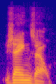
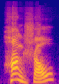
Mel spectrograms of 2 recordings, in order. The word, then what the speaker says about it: Hangzhou: Legends team for the 2022 Asian Games in Zhangzhou. Pretty sure I'm pronouncing that incorrectly, but I'm like 50% sure I pronounced that right.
